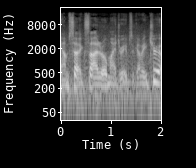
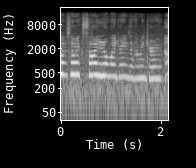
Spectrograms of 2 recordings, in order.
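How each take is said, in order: First: Said in the usual way. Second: High, squealing delight; much higher, gushing joy; giddy excited affirmation. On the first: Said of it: "Say it with me". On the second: Pretend. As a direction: squeal it like a dream come true. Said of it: "do a little affirmation".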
